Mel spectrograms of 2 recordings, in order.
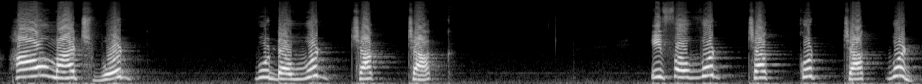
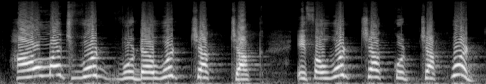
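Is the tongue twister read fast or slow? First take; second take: slow; fast. First: It is read very slowly and carefully. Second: It is read at a faster pace. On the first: "I shall read it very slowly for you" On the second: "now I shall read it a little faster"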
